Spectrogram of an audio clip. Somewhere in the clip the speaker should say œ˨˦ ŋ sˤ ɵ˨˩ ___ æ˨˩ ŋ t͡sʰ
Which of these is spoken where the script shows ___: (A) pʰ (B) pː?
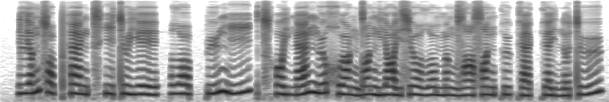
A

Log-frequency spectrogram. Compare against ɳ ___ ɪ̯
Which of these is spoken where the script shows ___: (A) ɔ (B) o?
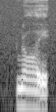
A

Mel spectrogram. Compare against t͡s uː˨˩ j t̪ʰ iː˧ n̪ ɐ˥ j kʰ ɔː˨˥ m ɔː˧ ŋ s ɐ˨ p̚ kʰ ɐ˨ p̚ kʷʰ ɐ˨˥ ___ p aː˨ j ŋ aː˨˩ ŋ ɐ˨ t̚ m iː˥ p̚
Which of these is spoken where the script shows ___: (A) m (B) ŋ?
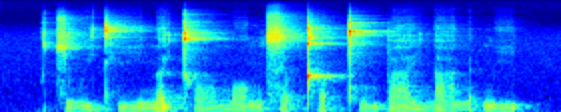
A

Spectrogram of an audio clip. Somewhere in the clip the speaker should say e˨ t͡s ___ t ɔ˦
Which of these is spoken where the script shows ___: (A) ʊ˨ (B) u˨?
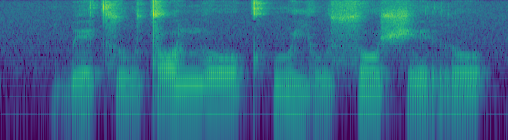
B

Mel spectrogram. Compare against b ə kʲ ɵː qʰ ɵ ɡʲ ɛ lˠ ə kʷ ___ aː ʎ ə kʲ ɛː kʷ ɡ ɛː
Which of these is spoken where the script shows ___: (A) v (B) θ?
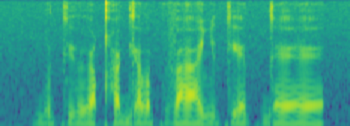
A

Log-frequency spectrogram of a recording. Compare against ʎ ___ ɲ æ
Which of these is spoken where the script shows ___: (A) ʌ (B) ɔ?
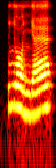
B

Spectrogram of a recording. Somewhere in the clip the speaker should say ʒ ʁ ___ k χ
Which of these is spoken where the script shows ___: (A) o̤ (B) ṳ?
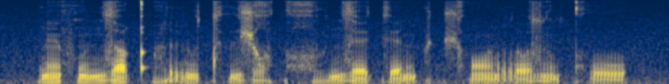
A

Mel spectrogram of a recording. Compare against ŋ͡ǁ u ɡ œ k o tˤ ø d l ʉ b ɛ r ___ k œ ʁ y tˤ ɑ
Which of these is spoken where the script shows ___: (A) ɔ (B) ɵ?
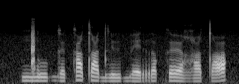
A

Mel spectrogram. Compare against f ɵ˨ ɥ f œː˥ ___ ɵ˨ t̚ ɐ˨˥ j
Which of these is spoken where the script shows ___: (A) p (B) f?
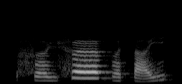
A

